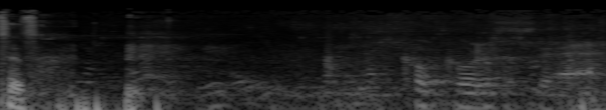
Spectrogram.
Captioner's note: participants chatting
